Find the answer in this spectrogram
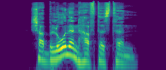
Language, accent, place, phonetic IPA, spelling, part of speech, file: German, Germany, Berlin, [ʃaˈbloːnənhaftəstn̩], schablonenhaftesten, adjective, De-schablonenhaftesten.ogg
- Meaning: 1. superlative degree of schablonenhaft 2. inflection of schablonenhaft: strong genitive masculine/neuter singular superlative degree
